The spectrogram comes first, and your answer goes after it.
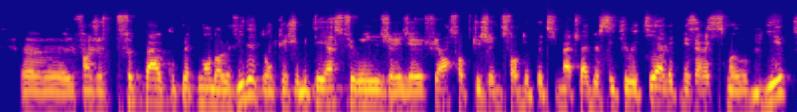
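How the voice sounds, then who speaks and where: Keeping to a medium pitch, a man speaks very fast with hardly any pauses and ordinary pitch variation. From Martinique. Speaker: real estate consultant. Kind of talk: interview. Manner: halting, many fillers.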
